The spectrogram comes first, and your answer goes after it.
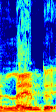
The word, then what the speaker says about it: lambda: triangly sort of um greek letter for l so lambda is how we pronounce it that's how we refer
